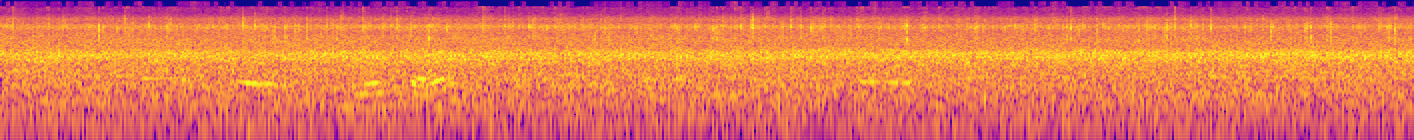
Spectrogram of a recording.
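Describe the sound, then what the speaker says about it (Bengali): Heavy rain pours down steadily, a dense, continuous hiss of countless drops striking surfaces, even in loudness throughout with no breaks. "দেখেন প্রচুর পরিমাণ বৃষ্টি হইতেছে"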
